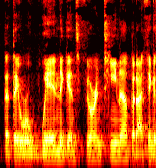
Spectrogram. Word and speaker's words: Fiorentina: All right, now our next game, we have Atalanta versus Fiorentina.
